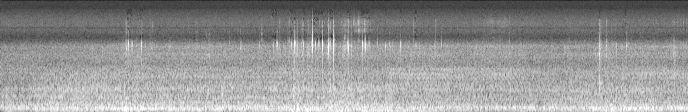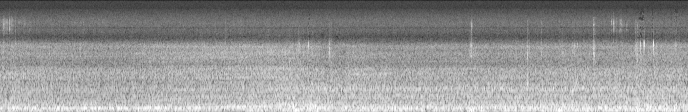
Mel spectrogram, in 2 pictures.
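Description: Tyres rumble on a road.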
